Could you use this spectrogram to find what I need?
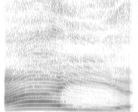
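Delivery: AÏE long and high, falling away; sound demonstration. Shown as a demonstration. Teacher repeats the sound for children, drawn out. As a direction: stretch AÏE into a gliding "a-y". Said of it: "Donc, A I deux L E".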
